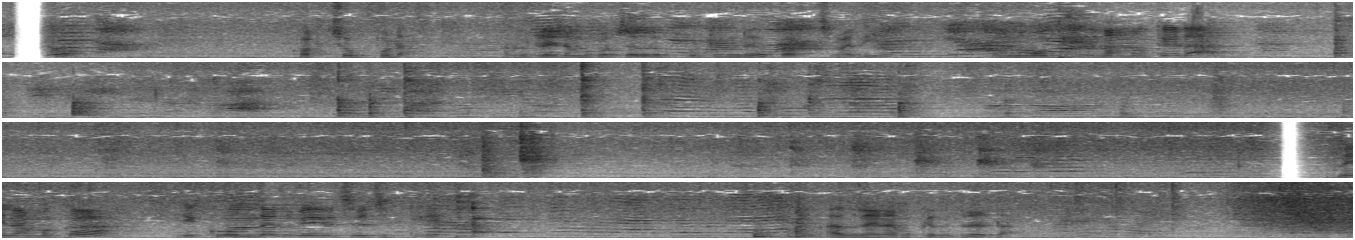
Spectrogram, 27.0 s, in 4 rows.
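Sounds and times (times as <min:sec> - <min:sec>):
masala sizzling in a pan: 0:00.0 - 0:27.0
spatula scraping and clicking on pan: 0:17.1 - 0:18.9.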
